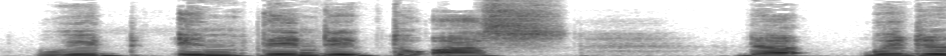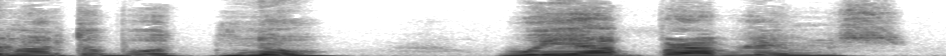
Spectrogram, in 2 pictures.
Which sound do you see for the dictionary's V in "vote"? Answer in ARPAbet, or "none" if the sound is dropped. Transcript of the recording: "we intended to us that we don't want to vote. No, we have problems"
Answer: B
